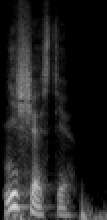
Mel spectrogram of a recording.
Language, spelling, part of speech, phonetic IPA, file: Russian, несчастье, noun, [nʲɪˈɕːæsʲtʲje], Ru-несчастье.ogg
- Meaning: 1. misfortune, bad luck 2. unhappiness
